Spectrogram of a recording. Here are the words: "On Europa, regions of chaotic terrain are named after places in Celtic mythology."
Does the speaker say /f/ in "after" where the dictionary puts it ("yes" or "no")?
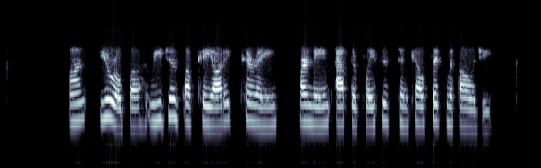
yes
